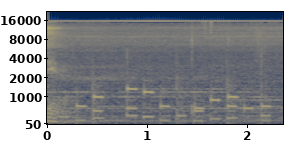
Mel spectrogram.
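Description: Background music: a quick melody of short, beep-like electronic keyboard notes hopping between pitches, several notes a second.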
